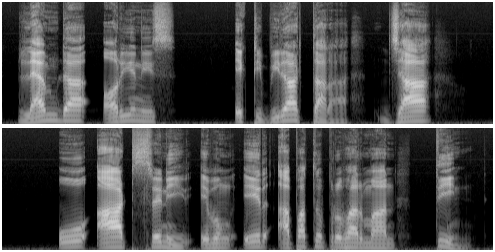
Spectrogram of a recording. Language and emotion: Bengali, neutral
